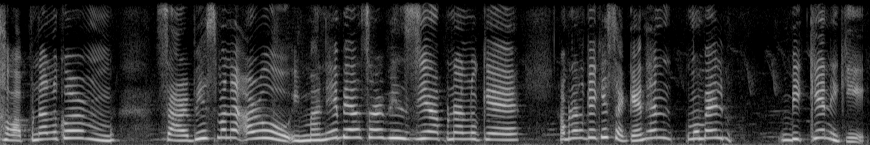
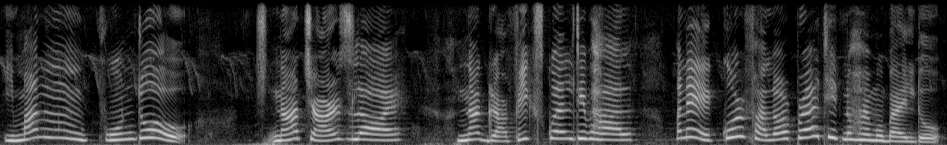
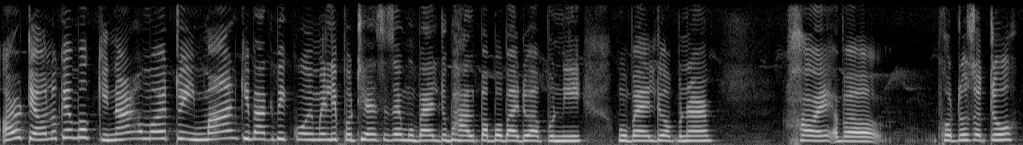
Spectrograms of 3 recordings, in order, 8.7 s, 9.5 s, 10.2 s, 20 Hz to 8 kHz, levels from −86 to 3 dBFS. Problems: constant background noise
